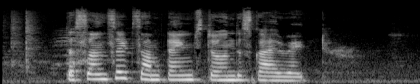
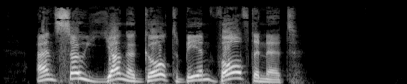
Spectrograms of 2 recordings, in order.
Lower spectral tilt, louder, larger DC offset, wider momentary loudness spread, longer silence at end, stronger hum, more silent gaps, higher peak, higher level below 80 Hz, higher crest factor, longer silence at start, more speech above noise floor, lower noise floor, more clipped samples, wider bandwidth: about the same, -4.5 dB/octave vs -4 dB/octave; about the same, -14 LUFS vs -12 LUFS; neither; first, 19 LU vs 9 LU; second, 0.65 s vs 1.15 s; neither; neither; about the same, 0 dBFS vs 0 dBFS; second, -52 dBFS vs -44 dBFS; about the same, 14 dB vs 14 dB; second, 0.1 s vs 0.35 s; second, 29 dB vs 64 dB; second, -42 dBFS vs -76 dBFS; neither; second, 14 kHz vs 16 kHz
